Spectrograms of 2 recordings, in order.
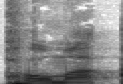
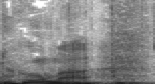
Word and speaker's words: Huma: Actually, we have the official pronunciation. It's, Homa Abedin. You don't really pronounce the D, which, by the way, our Pakistani producer sent us the pronunciation. He said it's Homa, not Huma. So you would presume that if you knew Homa, you would say Homa, right? And not Huma, right? – That's what you'd presume, yes.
